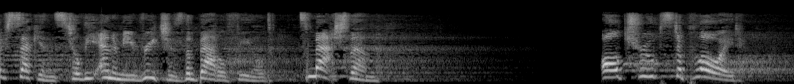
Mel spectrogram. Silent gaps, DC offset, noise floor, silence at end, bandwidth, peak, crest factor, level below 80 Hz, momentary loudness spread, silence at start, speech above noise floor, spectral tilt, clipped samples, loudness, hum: 5.90-5.99 s; under 0.1%; -71 dBFS; 0 s; 12.5 kHz; -6 dBFS; 18 dB; -64 dBFS; 17 LU; 0 s; 49 dB; -2 dB/octave; under 0.1%; -21 LUFS; none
